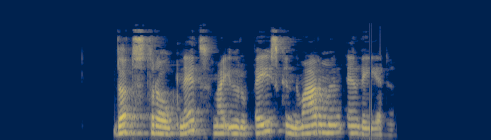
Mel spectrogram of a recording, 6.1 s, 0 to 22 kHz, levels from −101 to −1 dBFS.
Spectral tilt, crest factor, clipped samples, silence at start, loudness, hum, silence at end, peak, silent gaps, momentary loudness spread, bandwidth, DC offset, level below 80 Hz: -3 dB/octave; 22 dB; under 0.1%; 1.45 s; -26 LUFS; none; 1.35 s; -8 dBFS; none; 9 LU; 9.6 kHz; under 0.1%; -74 dBFS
